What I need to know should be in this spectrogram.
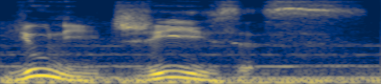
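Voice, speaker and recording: A man's voice: on the low side, big pitch swings, very slow. A young man hosting an online prank channel from his bedroom, talking casually and playfully into a studio mic. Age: young adult. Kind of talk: casual video chat and announcements to viewers. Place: small bedroom. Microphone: boom-arm studio mic and headphones. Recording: music behind the voice. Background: music.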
